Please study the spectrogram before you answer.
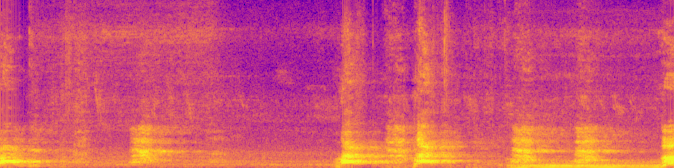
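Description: A Golden Retriever gives a series of deep, full barks with short pauses between them.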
